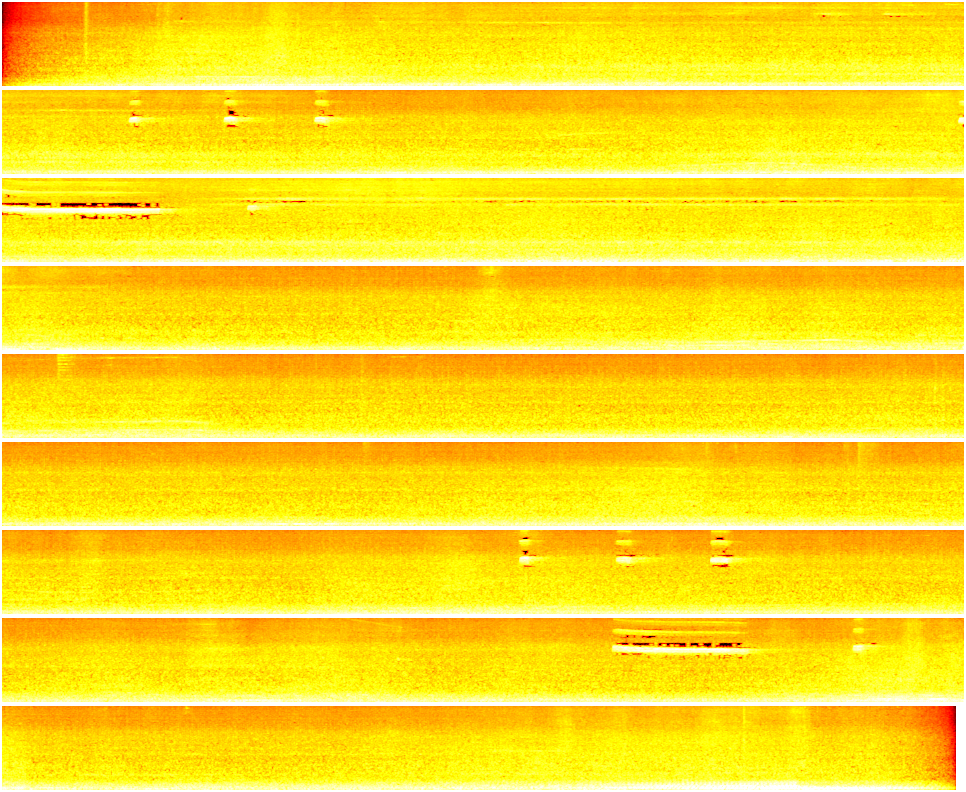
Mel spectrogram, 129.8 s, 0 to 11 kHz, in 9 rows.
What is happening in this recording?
Traffic police with a whistle. Motorbike engine. Traffic. Subway.
20120807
